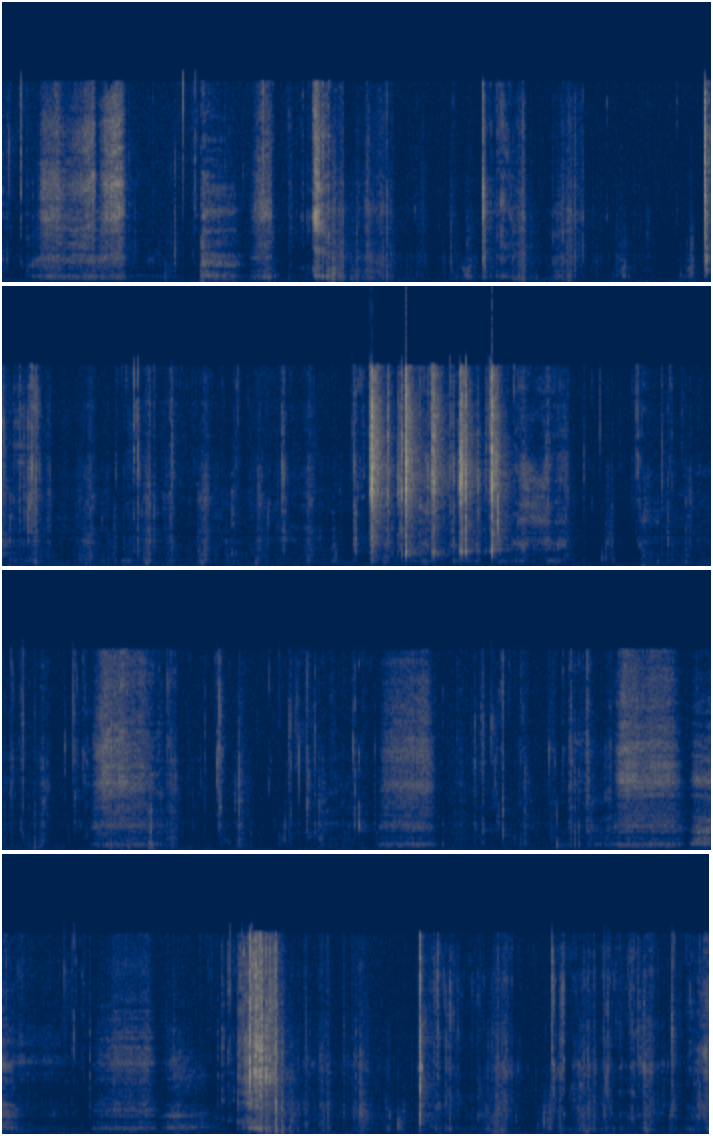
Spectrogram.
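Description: A person chewing and crunching pani puri, crisp hollow puris filled with spicy water eaten whole. Repeated crunches run throughout, with a cluster of sharp crunches around the middle and a loud bite near the end.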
